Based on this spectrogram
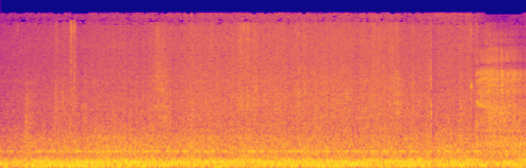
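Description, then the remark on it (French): A boat engine drones steadily and loudly as the boat arrives, a dense low rumble with water wash and hiss over it, continuous for several seconds with no voices. “À la descente du bateau, le doigt pointé sur la carte, nous sommes là”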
